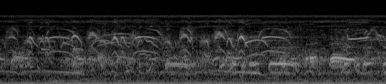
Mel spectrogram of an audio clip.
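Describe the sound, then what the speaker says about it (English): Several species of wild duck calling together on the Llanos plains of the Orinoco, a dense chorus of overlapping whistles and squeaky honks, fairly close and continuous over steady background hiss. "Different species of duck, much prized by hunters in the Llanos."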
